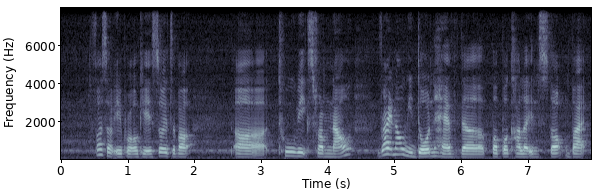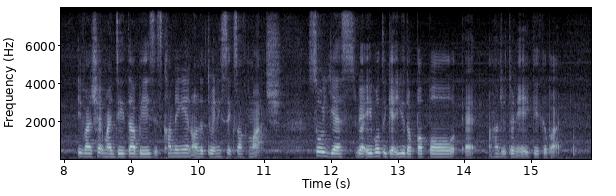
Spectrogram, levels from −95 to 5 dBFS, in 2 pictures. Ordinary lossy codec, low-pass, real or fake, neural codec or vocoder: none; none; real; none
